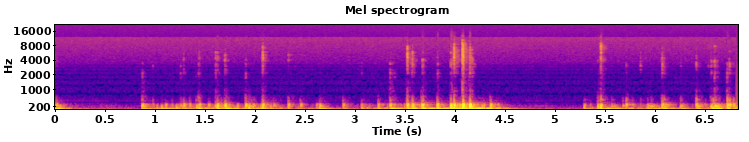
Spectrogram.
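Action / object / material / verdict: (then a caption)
scrape / steel wire-mesh microphone grille / steel mesh / none. Fingertips and nails from both hands scratch the hollow steel wire-mesh dome grille of a Blue Yeti microphone. The result is a dense, boomy rumble of rapid rasping strokes, mostly very low with a steady hum near 100 Hz and only faint bright ticks. The scratching comes in bursts, separated by brief quieter gaps near the start and around the middle.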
